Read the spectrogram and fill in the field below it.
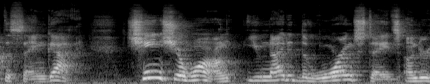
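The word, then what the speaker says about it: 秦始皇: I heard the name of China's first emperor pronounced Shi Wang D first of all this is wrong the Chinese pronounced the name of their first emperor as nearly as I can get anyway as chin Shang and second even if the first pronunciation was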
